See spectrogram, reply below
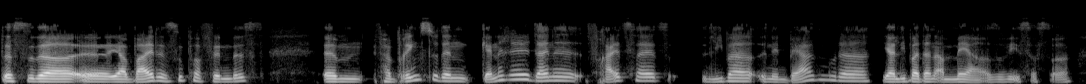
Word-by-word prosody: dass 150 Hz, 0 st, +2 dB
du 140 Hz, -, 0 dB
da, 130 Hz, -2 st, +8 dB
äh, 125 Hz, -1 st, +5 dB
ja 120 Hz, -1 st, +5 dB
beides 140 Hz, +5 st, +2 dB
super 180 Hz, -3 st, -5 dB
findest. 135 Hz, +5 st, -4 dB, 0.6 s
Ähm, 130 Hz, -2 st, +1 dB
verbringst 150 Hz, -, -3 dB
du -, -, -1 dB
denn 150 Hz, -3 st, -2 dB
generell 220 Hz, -, 0 dB
deine 175 Hz, 0 st, -1 dB
Freizeit 170 Hz, -1 st, -4 dB, 0.3 s
lieber 145 Hz, +4 st, -3 dB
in -, -, -7 dB
den 115 Hz, -3 st, -6 dB
Bergen 200 Hz, -, -5 dB
oder, 155 Hz, -4 st, -3 dB
ja, 130 Hz, -, +3 dB
lieber 130 Hz, 0 st, +1 dB
dann 130 Hz, 0 st, 0 dB
am 115 Hz, 0 st, -3 dB
Meer? 115 Hz, -4 st, -1 dB
Also, 115 Hz, +1 st, -9 dB
wie 120 Hz, -, -6 dB
ist -, -, -10 dB
das -, -, -15 dB
da? -, -, -11 dB
140 Hz, 165 wpm, -20 LUFS, 125-170 Hz, 0.6 s, da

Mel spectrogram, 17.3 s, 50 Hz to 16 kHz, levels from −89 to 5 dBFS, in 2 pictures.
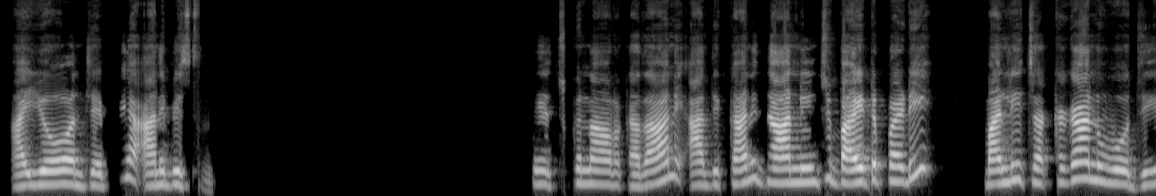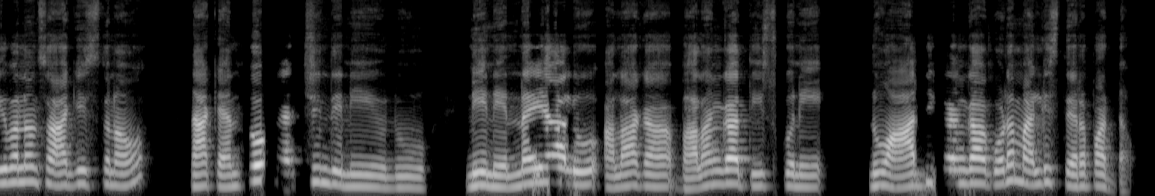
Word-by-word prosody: అయ్యో! 205 Hz, +3 st, +2 dB
అని 200 Hz, -, -6 dB
చెప్పి 190 Hz, +11 st, -6 dB, 0.2 s
అనిపిస్తుంది. 205 Hz, 0 st, -3 dB, 2.4 s
తెచ్చుకున్నారు 215 Hz, 0 st, -2 dB
కదా 190 Hz, +3 st, +2 dB
అని. 305 Hz, +1 st, -3 dB
అది. 200 Hz, +1 st, -5 dB
కానీ 230 Hz, +7 st, +4 dB
దాని 235 Hz, 0 st, +8 dB
నుంచి 240 Hz, +4 st, -4 dB
బయటపడి, 255 Hz, -, +4 dB, 0.5 s
మళ్ళీ 225 Hz, +5 st, +5 dB
చక్కగా 240 Hz, +5 st, +3 dB
నువ్వు 230 Hz, -4 st, 0 dB, 0.2 s
జీవనం 245 Hz, +5 st, -2 dB
సాగిస్తున్నావు. 205 Hz, -1 st, -3 dB, 0.4 s
నాకు 185 Hz, 0 st, +1 dB
ఎంతో 185 Hz, +8 st, -3 dB, 0.2 s
నచ్చింది. 215 Hz, +1 st, -7 dB
నీ 180 Hz, -, -6 dB, 0.3 s
ను 165 Hz, -, -9 dB, 0.5 s
నీ 195 Hz, -, +1 dB
నిర్ణయాలు 220 Hz, +5 st, +1 dB, 0.2 s
అలాగా 185 Hz, +2 st, -2 dB, 0.2 s
బలంగా 200 Hz, +8 st, +1 dB
తీసుకొని 185 Hz, -1 st, -9 dB, 0.5 s
నువ్వు 195 Hz, 0 st, -1 dB
ఆర్థికంగా 225 Hz, +3 st, 0 dB
కూడా 215 Hz, +6 st, -1 dB
మళ్ళీ 215 Hz, +3 st, -3 dB
స్థిరపడ్డావు. 190 Hz, -3 st, -6 dB
210 Hz, 110 wpm, -20 LUFS, 190-235 Hz, 2.4 s, దాని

